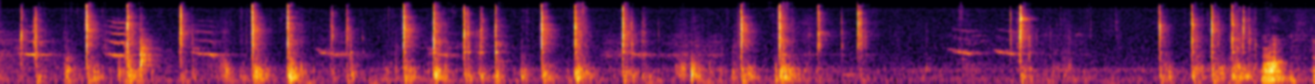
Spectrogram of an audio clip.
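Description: Sharp, close, crisp clicks repeat in an irregular string against a quiet shop background as a torque wrench tightens the cylinder head bolts on a small outboard motor during a rebuild.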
